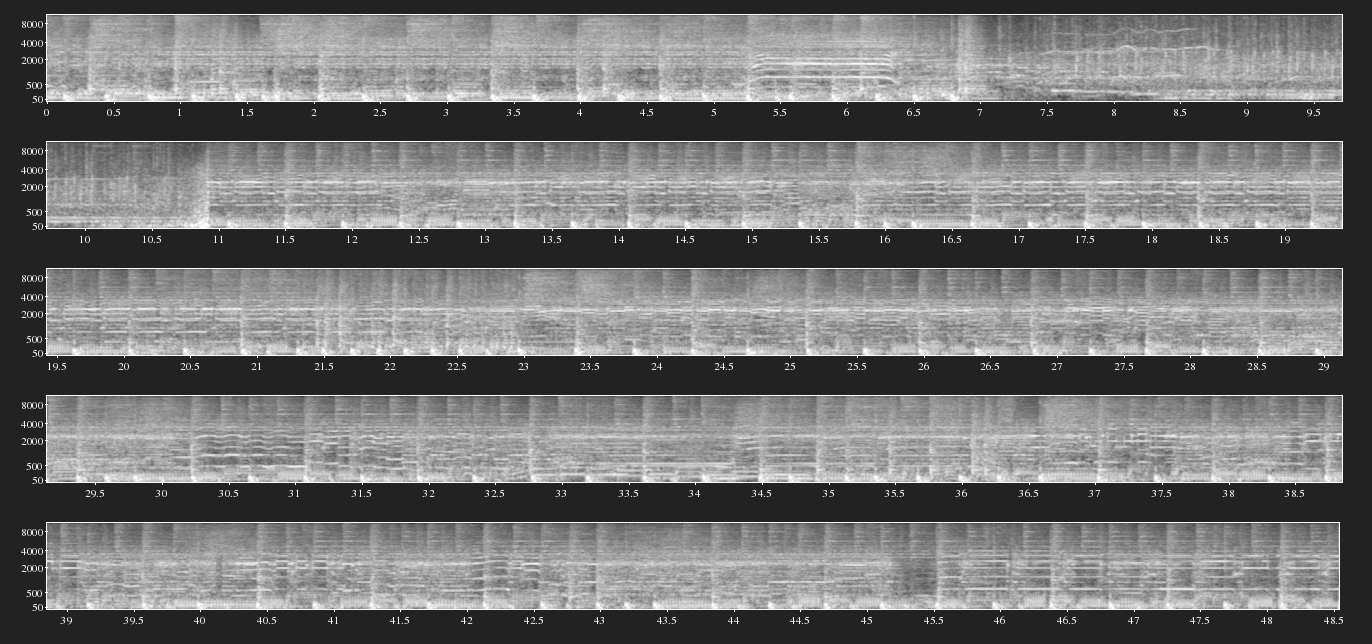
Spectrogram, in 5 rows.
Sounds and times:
Psychedelic rock: 0.0s - 7.3s, 10.1s - 48.5s
Blues: 0.0s - 48.5s.

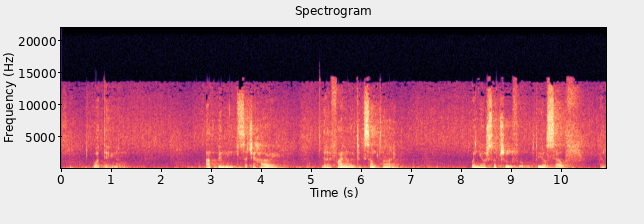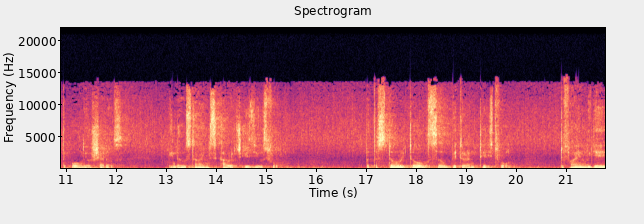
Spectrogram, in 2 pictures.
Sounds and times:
Rain on surface: 0.0s - 21.7s
Raindrop: 0.0s - 21.7s.

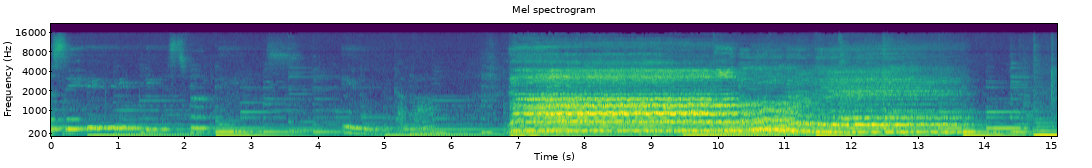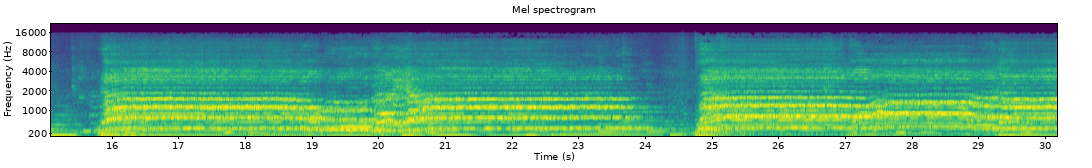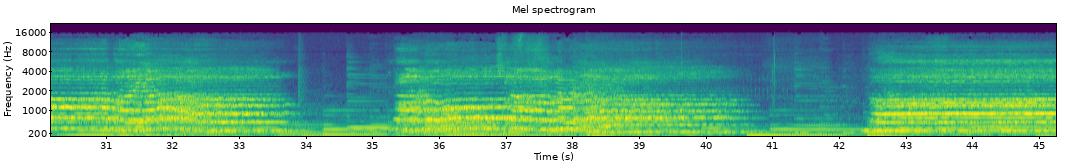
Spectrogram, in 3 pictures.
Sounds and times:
Speech: 4.4s - 5.9s
Mantra: 6.8s - 13.8s, 15.4s - 24.0s, 24.6s - 33.9s, 35.3s - 40.7s, 42.3s - 45.2s.

